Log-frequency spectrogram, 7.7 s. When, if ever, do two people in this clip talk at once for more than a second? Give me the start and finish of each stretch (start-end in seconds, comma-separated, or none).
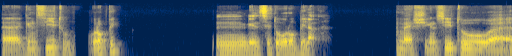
none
